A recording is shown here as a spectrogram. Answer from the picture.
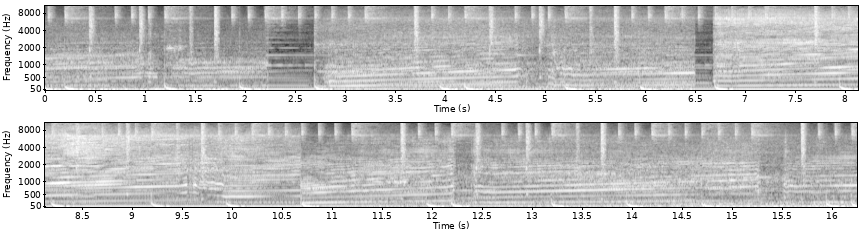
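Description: Turbocharged Volkswagen Golf GTI's four-cylinder engine pulling hard under full throttle, heard from inside the cabin, revs climbing and dropping back at each upshift several times. Background music with a steady beat plays under it.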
